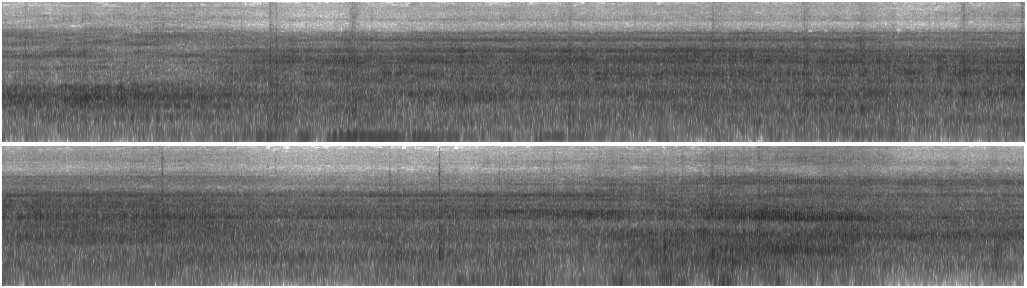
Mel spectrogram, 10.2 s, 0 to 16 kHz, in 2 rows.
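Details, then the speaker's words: Hornby R041 GWR Class 57xx Pannier tank model loco on the layout, smooth pull-away with no hesitation over points; steady high-pitched whirring and rattling, far too loud: rear bearing replacement considered. "but it is way too loud so there's two things i can try i can try replacing the rear bearing if i've got any left"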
